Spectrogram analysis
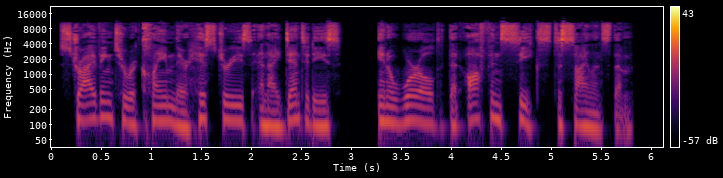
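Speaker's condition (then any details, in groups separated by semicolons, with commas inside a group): No condition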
